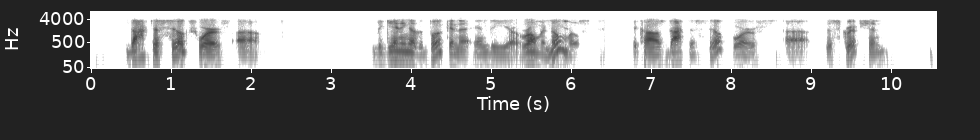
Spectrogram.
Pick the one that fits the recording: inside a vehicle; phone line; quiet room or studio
phone line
